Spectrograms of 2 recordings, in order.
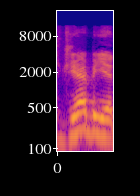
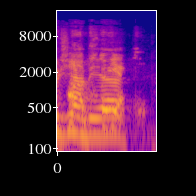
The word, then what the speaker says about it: Gebbia: By the way, it's I've just learned it's Gebbia, not Gebbia. So unless he's pulling a fast one on me, we all have to correct our pronunciation. Yes. Okay, Joe Gebbia.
